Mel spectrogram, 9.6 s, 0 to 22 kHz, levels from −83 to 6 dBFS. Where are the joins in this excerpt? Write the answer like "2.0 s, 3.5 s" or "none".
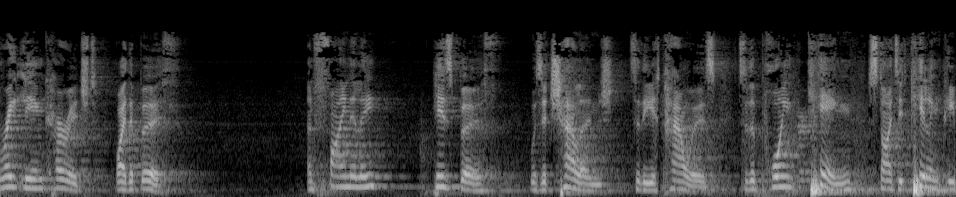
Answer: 6.6 s, 8.0 s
